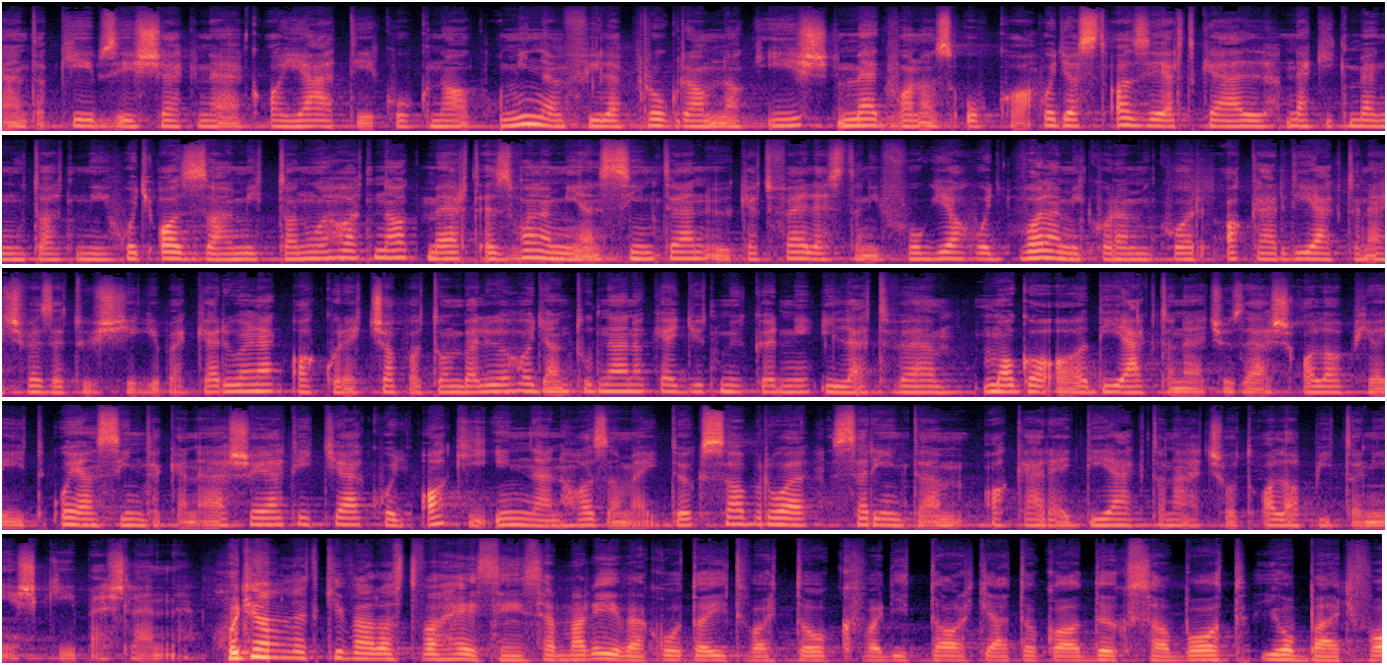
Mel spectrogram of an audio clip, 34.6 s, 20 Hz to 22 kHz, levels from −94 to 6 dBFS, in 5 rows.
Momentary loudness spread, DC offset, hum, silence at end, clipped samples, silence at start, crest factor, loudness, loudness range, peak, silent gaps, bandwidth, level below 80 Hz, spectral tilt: 9 LU; 0.2%; none; 0 s; under 0.1%; 0 s; 20 dB; -19 LUFS; 4 LU; 0 dBFS; none; 19 kHz; -60 dBFS; -3.5 dB/octave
